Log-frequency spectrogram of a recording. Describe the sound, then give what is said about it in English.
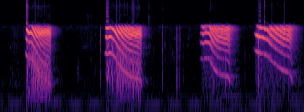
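Four loud, harsh, nasal calls from a mouth-blown open reed game call imitating a cow, the reed pressed against the soundboard and lips moved to change its length, each sliding from a high note down to a low one, evenly spaced, recorded about one inch from a phone, with no talking. “it's an open reeded call, and you're putting the reed in your mouth and pressing it against the soundboard”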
